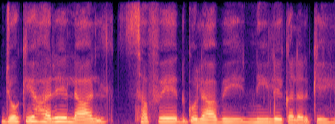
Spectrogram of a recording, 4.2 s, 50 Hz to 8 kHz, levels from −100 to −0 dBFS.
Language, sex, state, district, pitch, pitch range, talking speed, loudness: Hindi, female, Madhya Pradesh, Bhopal, 205 Hz, 195-225 Hz, 130 wpm, -15 LUFS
